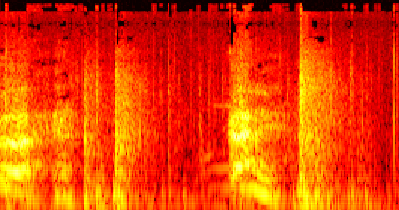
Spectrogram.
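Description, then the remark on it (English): Someone rams a shoulder into a locked door, trying to smash it in, in a series of heavy, irregular, loud thuds, with straining voices between the blows. “Quick. Let's smash this door.”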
